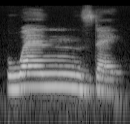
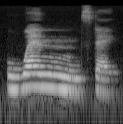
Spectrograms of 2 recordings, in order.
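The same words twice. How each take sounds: No difference in how they are said.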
